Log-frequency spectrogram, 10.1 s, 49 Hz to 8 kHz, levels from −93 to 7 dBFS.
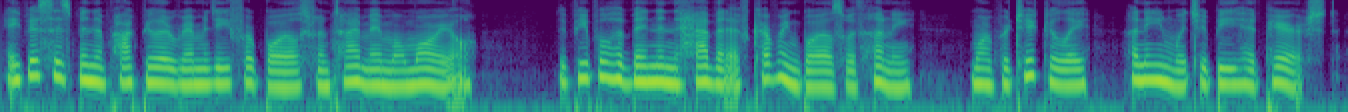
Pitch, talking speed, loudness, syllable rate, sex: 185 Hz, 190 wpm, -17 LUFS, 6.1 syllables/s, female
